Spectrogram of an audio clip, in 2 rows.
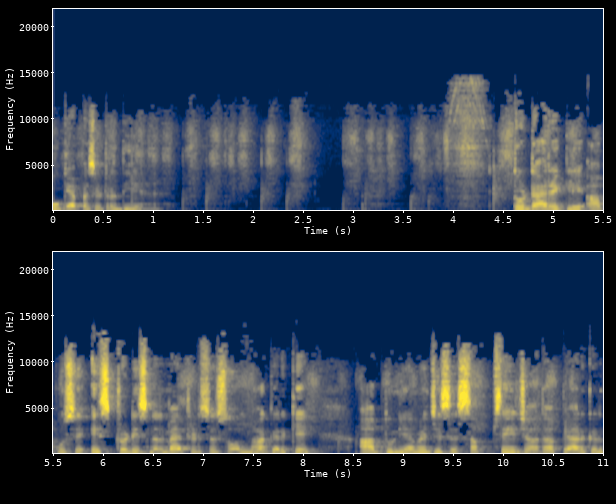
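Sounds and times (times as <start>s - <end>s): chalk tapping and scraping: 0.0s - 5.3s, 6.3s - 10.7s.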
